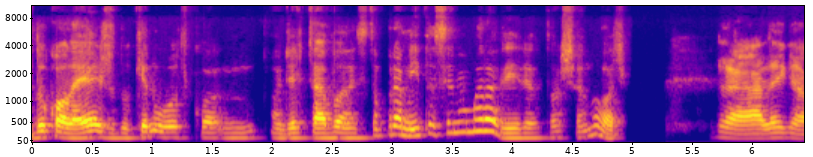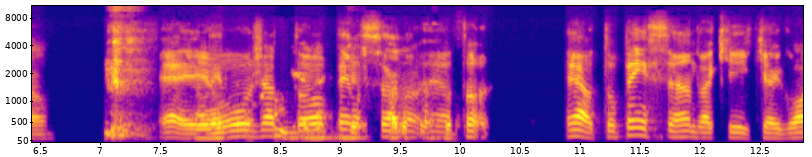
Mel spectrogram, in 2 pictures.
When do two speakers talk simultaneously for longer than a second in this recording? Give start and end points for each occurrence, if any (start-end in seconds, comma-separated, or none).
7.7-10.0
